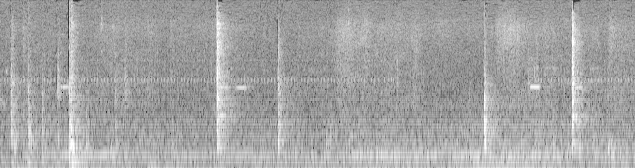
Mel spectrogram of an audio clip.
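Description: Five sharp knocks and clicks at irregular intervals over a faint steady hum, the loudest about two seconds in.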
